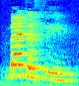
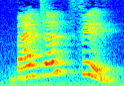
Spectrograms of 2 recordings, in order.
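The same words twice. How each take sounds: First: Said in the usual way. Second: Battlefield said very slowly, syllable by syllable; slow model word. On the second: Shown as a demonstration. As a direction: drag Battlefield out for learners. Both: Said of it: "How to pronounce that?".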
